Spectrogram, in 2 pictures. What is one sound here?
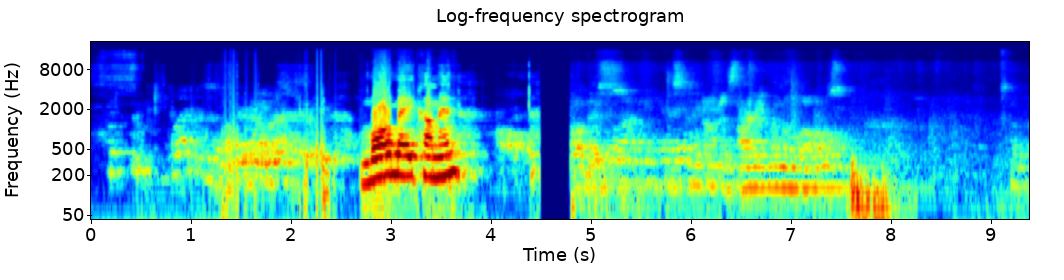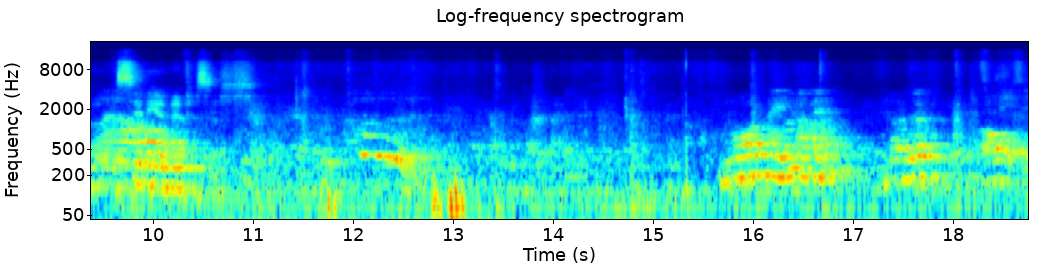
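A man talks nearby calmly.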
